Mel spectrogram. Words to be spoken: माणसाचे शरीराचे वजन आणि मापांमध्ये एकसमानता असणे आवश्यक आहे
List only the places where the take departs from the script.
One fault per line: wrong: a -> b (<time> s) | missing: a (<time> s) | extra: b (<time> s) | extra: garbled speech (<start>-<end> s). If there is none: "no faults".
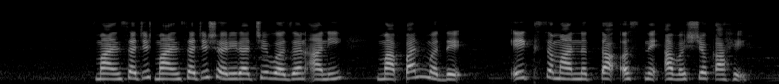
extra: माणसाचे (1.5 s)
